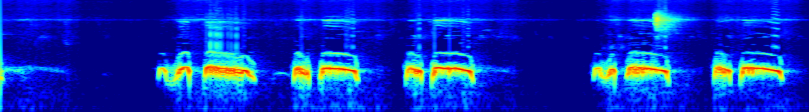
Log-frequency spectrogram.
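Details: Spotted dove coos used as a lure for bird trapping: after a quiet start, five evenly paced phrases, each a brief wavering note followed by a fuller, steady, slightly falling coo, close to one per second.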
